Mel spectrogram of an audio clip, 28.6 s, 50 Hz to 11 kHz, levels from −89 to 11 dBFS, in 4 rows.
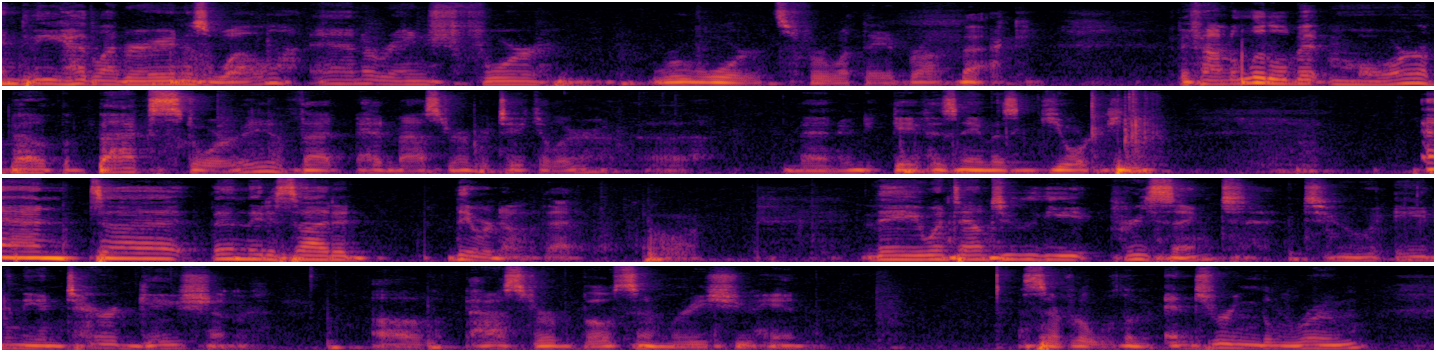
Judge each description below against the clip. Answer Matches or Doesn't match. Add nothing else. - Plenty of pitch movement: Matches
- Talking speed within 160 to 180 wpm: Doesn't match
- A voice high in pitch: Matches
